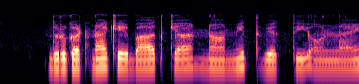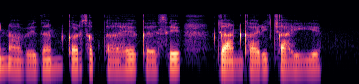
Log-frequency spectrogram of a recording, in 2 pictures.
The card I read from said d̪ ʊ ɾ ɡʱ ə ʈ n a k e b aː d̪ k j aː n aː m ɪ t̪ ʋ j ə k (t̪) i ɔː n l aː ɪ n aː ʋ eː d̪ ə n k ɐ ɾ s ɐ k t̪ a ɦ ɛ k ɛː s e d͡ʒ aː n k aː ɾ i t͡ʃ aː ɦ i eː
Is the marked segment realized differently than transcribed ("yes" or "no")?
no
